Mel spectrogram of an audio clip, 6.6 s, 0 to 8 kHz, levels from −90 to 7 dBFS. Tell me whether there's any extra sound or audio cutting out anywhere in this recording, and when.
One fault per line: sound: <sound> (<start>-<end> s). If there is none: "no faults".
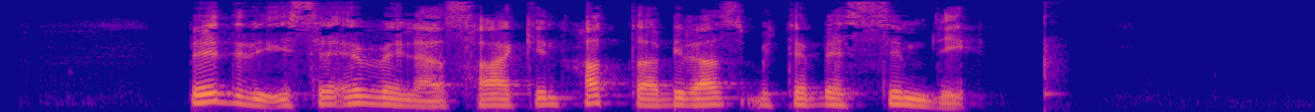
sound: thud (5.2-5.4 s)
